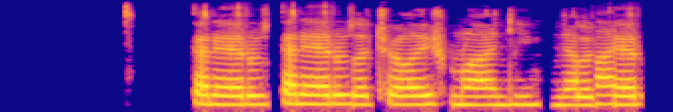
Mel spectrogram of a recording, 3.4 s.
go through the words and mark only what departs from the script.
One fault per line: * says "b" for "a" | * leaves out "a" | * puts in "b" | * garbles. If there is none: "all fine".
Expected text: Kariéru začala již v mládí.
* puts in "kariéru"
* garbles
